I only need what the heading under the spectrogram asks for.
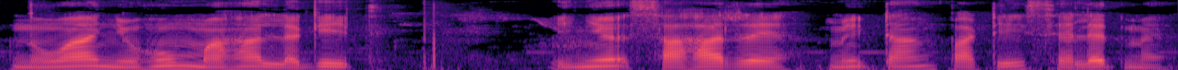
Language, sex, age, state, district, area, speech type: Santali, male, 18-30, West Bengal, Birbhum, rural, read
